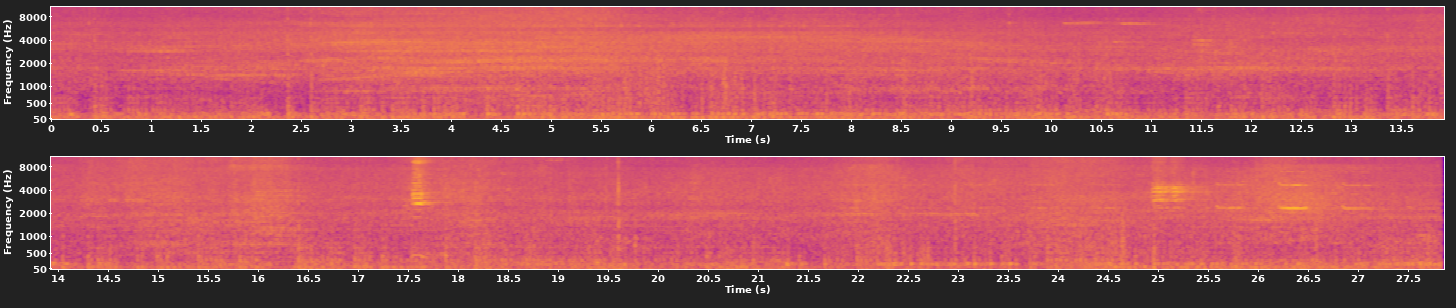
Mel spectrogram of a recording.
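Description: A motorbike engine hums steadily up close as it rides along.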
